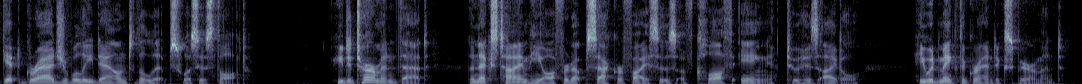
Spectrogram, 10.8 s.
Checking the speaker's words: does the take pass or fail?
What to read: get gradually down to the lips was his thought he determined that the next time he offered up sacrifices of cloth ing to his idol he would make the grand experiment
pass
